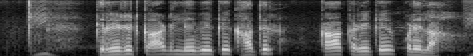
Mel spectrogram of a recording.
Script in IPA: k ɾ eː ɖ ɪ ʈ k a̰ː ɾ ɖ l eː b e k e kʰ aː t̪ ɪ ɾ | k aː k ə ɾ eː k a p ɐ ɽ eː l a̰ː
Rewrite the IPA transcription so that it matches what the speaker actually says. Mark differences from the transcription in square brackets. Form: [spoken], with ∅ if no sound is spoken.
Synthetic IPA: k ɾ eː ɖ ɪ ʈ k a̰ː ɾ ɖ l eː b e k e kʰ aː t̪ ɪ ɾ | k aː k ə ɾ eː k [e] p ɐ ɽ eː l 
